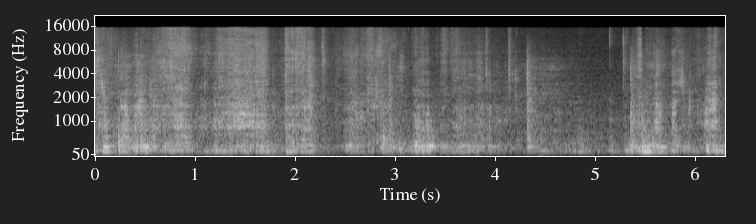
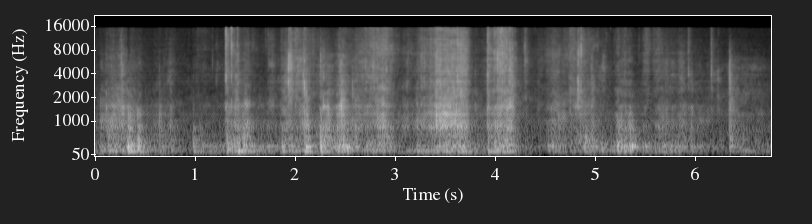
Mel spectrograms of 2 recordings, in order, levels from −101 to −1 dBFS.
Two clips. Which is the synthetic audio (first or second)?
second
